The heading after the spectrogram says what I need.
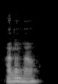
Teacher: They drop the T, push it together · Term: dunno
